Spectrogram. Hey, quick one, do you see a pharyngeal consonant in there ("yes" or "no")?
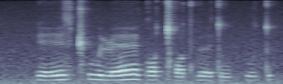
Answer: no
